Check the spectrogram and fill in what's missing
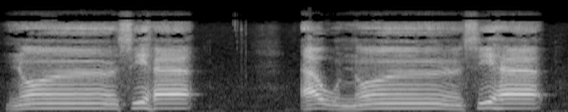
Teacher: فأخفينا النون الساكنة عند السين فصارت أو ننسها. نأتي بخير منها، نأتي بخير منها، تنوين كسر · Term: إخفاء حقيقي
